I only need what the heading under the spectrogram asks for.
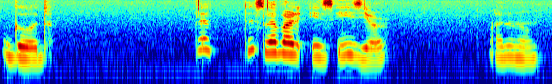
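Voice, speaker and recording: Using a non-native accent, a woman with fairly high pitch and a dark, mellow tone speaks at a very slow pace with lively intonation and long, frequent pauses. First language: not English. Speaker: gaming YouTuber. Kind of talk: gameplay commentary. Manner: halting, many fillers; excited reactions.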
